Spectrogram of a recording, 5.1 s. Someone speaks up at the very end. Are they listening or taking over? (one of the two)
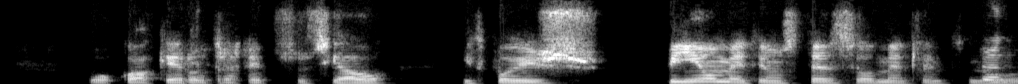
taking over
